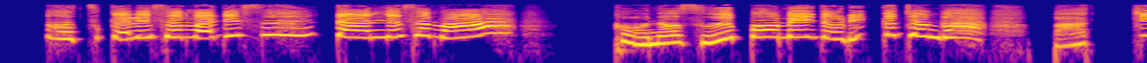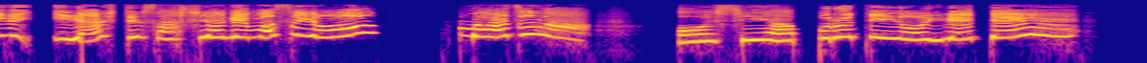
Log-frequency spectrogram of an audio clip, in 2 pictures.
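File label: seikaku female iroppoi; 萌え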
